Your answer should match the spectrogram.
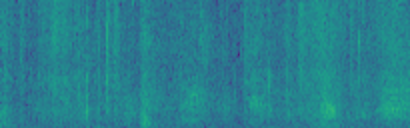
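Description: A Rottweiler lunging at and grabbing a tossed bite sleeve, with short, sharp breathing noises from the dog, one about a third of the way in and a stronger one a little past halfway.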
